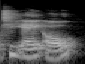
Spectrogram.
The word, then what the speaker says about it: Tao: You live foul, you live against nature, you live against the Tao, spelled T-A-O, but we pronounce it Tao.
